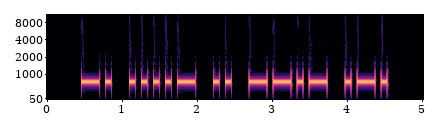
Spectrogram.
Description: Morse code, heard as a keyed tone, about 15 wpm, 700 Hz. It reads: N4IQR
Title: USA Call Signs - 5 Characters - 15wpm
